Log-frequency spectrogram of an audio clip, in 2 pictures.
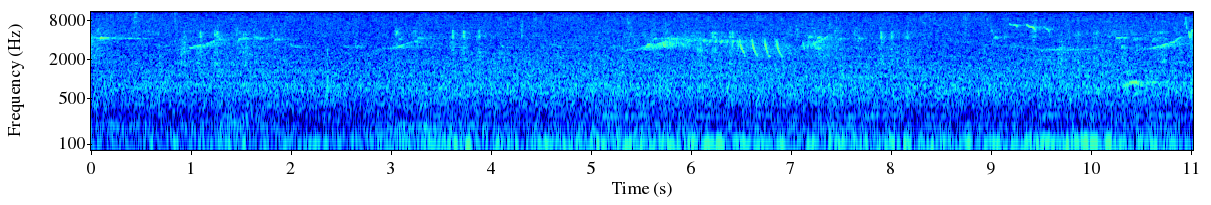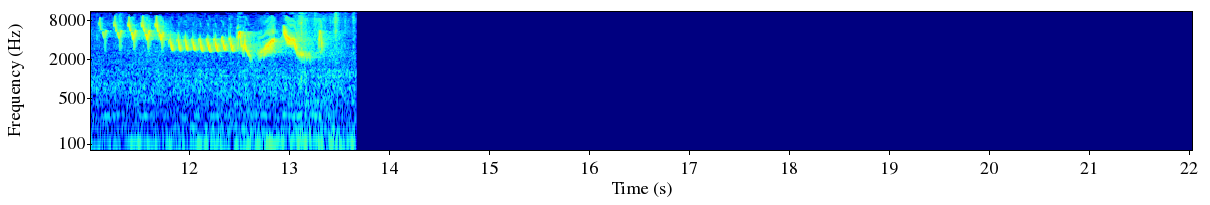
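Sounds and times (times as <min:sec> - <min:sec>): songbird singing: 0:00.0 - 0:13.7.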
